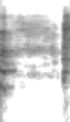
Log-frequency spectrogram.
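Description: Two quick cough bursts less than a second apart, with a loose, rough quality between them; a wet, productive cough.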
